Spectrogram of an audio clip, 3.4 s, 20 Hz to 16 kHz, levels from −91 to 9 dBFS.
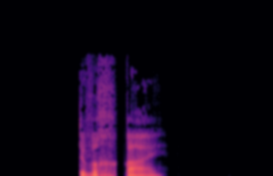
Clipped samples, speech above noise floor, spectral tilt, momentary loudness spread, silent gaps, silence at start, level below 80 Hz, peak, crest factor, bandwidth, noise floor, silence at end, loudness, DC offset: under 0.1%; over 64 dB; -6 dB/octave; 9 LU; 1.48-1.55 s; 1 s; -46 dBFS; -4 dBFS; 26 dB; 11.5 kHz; under -90 dBFS; 1.4 s; -27 LUFS; under 0.1%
